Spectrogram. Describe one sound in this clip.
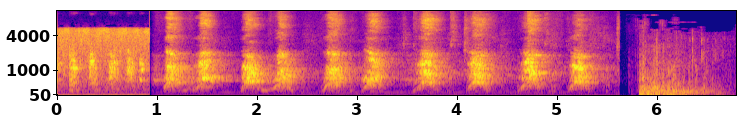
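A dog pants rapidly.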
